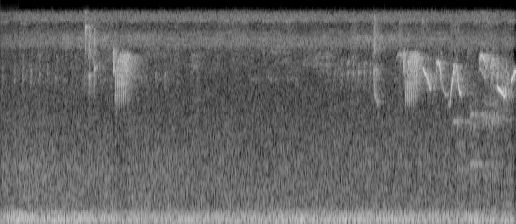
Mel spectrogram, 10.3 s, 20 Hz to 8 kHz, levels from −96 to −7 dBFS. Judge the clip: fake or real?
real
